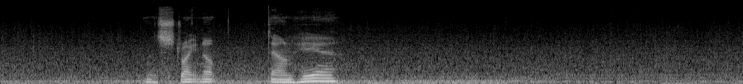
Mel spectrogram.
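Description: Rain patters on a windscreen.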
